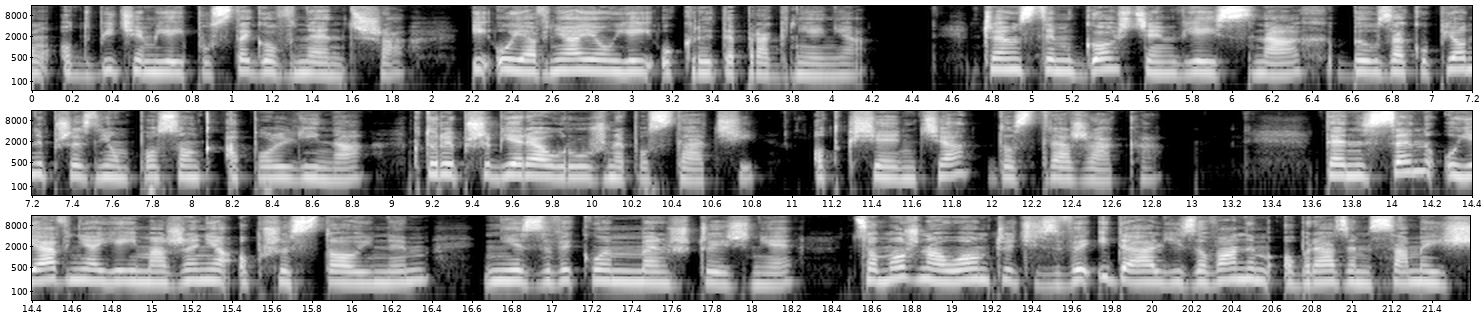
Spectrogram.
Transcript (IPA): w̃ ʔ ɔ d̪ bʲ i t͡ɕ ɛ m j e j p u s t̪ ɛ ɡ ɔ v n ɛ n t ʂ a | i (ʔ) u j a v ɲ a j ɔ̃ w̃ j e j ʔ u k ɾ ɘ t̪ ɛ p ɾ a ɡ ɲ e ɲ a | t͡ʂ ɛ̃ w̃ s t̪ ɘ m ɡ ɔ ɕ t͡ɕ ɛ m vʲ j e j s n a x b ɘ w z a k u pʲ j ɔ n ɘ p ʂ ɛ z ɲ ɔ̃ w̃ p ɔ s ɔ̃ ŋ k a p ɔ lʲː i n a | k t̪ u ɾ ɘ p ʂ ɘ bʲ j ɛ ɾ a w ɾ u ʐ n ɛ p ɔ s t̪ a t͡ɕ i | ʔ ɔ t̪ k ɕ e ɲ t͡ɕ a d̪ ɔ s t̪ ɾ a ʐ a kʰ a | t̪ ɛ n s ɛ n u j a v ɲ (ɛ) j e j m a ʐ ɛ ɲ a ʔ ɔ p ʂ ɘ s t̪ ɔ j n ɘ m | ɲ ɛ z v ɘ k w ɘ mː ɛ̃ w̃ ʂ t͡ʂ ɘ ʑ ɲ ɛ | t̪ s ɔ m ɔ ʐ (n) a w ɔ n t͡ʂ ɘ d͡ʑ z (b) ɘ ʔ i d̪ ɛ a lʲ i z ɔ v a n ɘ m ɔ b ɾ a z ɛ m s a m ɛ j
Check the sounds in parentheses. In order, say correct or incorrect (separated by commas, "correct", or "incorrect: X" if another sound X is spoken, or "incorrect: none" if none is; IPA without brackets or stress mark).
correct, incorrect: a, correct, incorrect: v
